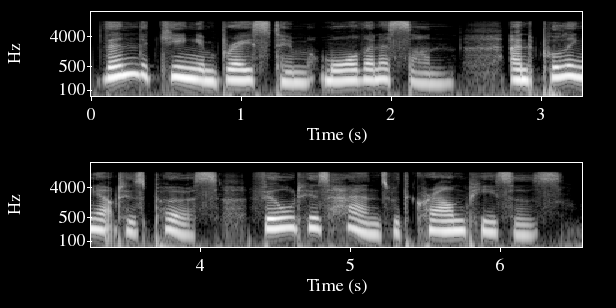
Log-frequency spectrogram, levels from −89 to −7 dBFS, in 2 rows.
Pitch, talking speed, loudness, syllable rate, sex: 210 Hz, 185 wpm, -18 LUFS, 4.6 syllables/s, female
